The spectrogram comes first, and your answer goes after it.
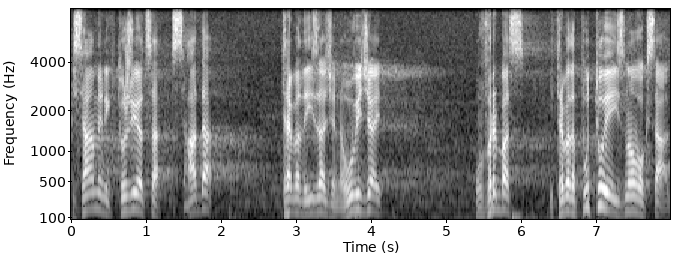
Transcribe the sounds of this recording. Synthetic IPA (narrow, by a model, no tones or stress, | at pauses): izaːmje̞nikt̪uʒio̞t̪sa̰sad̪a | t̪ɾe̞bad̪aizaːd͡ʑe̞nauʋid͡ʑaj | uʋr̩bas | it̪ɾe̞bad̪aput̪uje̞izno̞ʋo̞ɡsa̰ːd̪a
